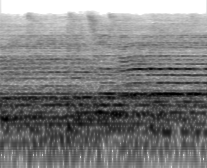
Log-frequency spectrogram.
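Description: A young male soloist singing through a handheld microphone, holding long notes; a new, higher note starts just over a second in.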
